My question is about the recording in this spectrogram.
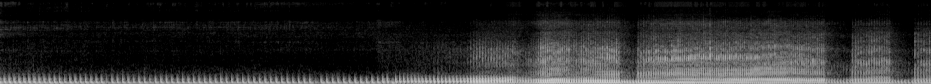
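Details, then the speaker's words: Yamaha Warrior 350 single-cylinder after valve adjustment (exhaust ~0.18, intake ~0.08) and refitting a missing intake adjuster bolt that had caused a head tick; engine thumps steadily and pulls cleanly under load, no ticking, running normally. "uh that sounds a lot better"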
